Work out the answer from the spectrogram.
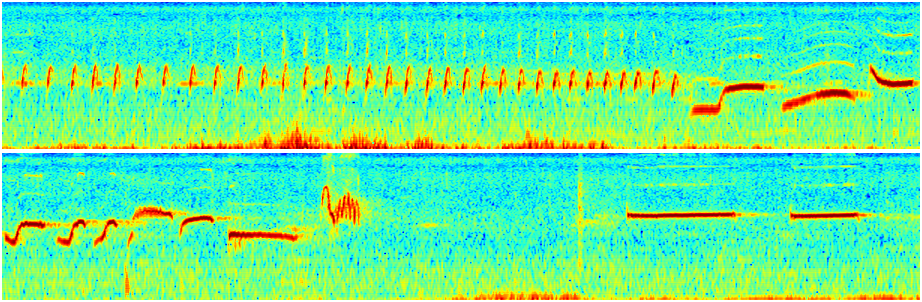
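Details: Songbird training material: a long buzzy trill of fast repeated notes, then a sequence of clear whistled slurs stepping upward, a sharp high burst, and two steady level whistles.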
